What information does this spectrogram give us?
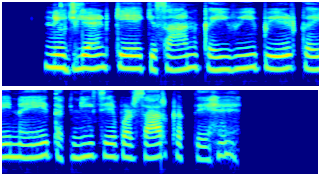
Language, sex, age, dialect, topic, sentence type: Hindi, female, 18-24, Hindustani Malvi Khadi Boli, agriculture, statement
